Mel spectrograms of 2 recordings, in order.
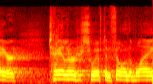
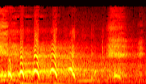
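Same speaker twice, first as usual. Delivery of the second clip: a real, high, airy burst of laughter; high breathless laugh. Real, not acted. Preacher laughing at his wife's favorite song title, high and airy. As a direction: crack up at the joke.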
